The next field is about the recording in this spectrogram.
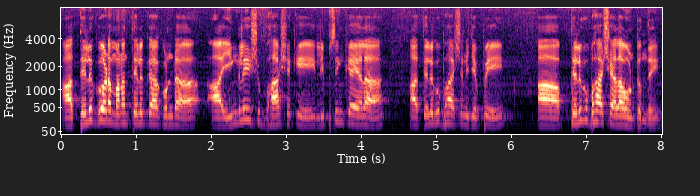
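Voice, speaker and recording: On stage, a male mimicry artist chats with the audience to introduce each of his impressions. His voice sits fairly high and moves at a moderate pace in this patter between acts.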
